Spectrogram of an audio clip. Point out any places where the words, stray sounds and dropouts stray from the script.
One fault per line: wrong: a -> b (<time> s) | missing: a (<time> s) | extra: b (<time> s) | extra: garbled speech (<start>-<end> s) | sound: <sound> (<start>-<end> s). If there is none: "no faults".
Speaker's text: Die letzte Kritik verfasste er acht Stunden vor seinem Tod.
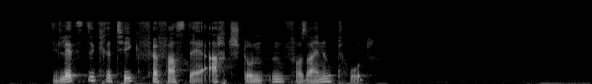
no faults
